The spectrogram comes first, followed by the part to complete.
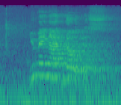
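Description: Only speech: a man says one short phrase over a low, steady hum.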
